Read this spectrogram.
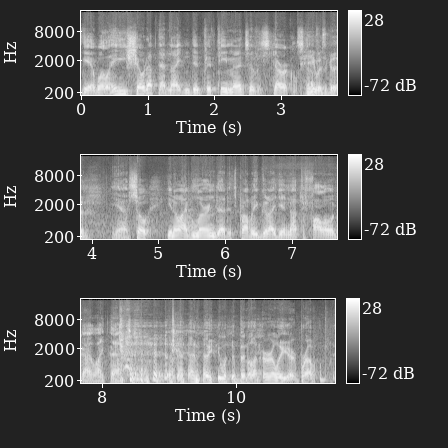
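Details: Adult man speaking in conversation; no speech disorder.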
